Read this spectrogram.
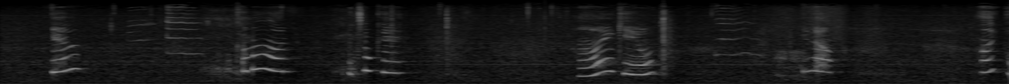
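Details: Hungry bottle-fed kittens coming out of their nursery tent for dinner, several males first; a run of about ten shrill, wavering mews, some overlapping, with quiet human speech between them.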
